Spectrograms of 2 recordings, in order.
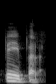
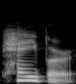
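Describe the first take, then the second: First: The first p is plain, with no puff. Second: The first p has a strong puff of air. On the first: The speaker calls it wrong. "আমরা বলি P A P E R পেপার" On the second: The speaker calls it right. "এটার উচ্চারণ হবে হলো ফেইপার"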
